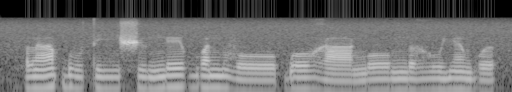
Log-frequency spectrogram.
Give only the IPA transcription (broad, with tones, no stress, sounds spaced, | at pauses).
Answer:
l ã˨˦ ɓ u˨ t iː˨ ʃ ɨ˨ ŋ eː˧ ɡʷ a˧ n v oː˨ ɓ o˧ ɣ aː˨ ŋ oː˧ ŋ ə˧ ɣ u˧ j ɛ̃˦ ɡʷ ə˧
